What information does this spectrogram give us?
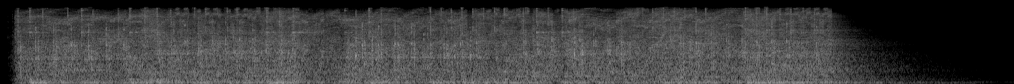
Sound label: Dome Power On Screens Clicking; Titanfall 2; Boomtown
